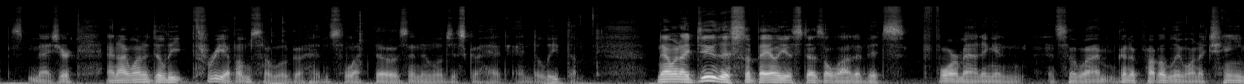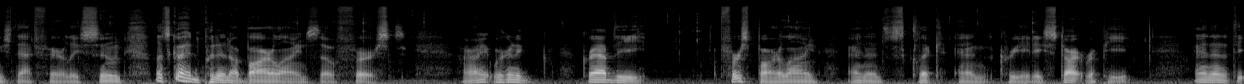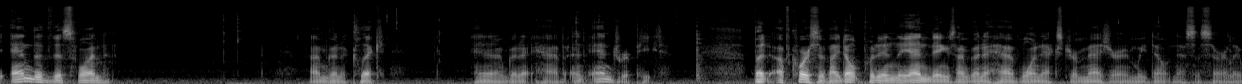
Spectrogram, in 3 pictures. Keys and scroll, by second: 5.3 BackSpace.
